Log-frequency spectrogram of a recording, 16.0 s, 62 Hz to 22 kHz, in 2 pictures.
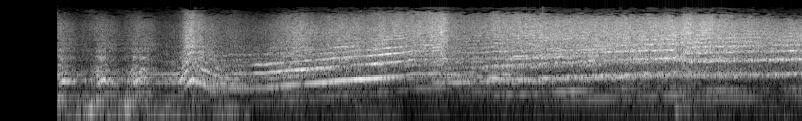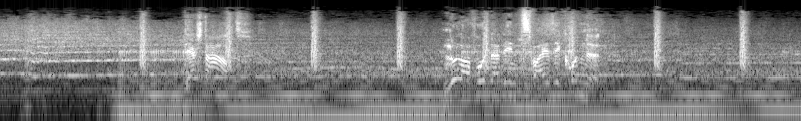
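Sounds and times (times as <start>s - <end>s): race car engine sound effect: 0.6s - 16.0s.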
